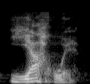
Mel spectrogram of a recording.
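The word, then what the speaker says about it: Yahweh: israelitas procuraron no decirlo y su pronunciación es un misterio Pero la más común que se ha podido discernir es yahwe derivado del verbo ha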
